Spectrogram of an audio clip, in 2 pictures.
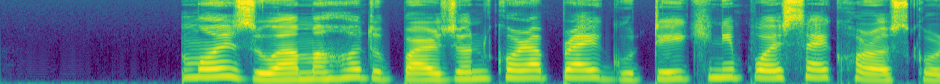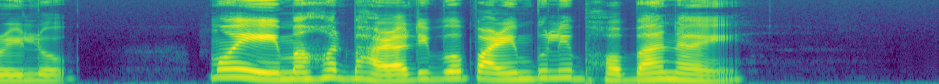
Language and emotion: Assamese, sad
